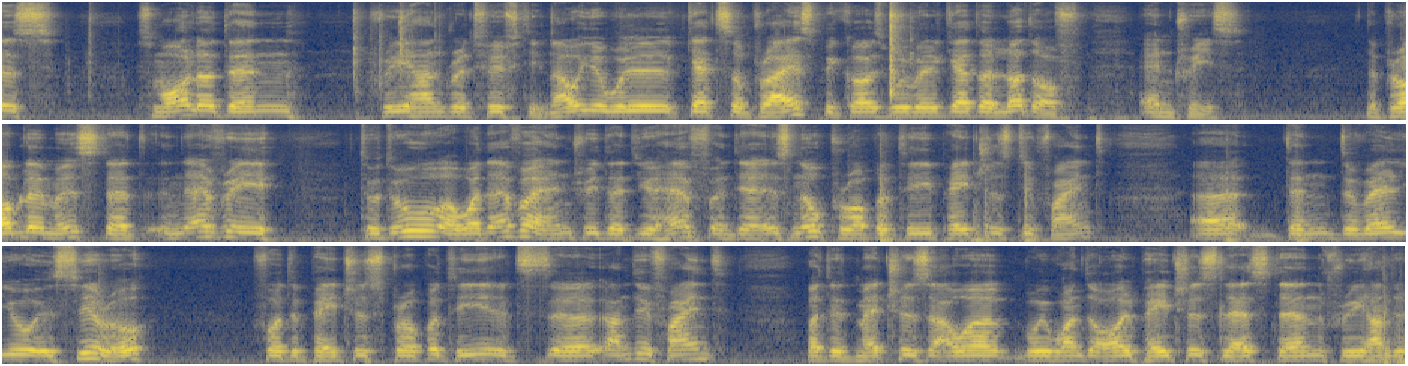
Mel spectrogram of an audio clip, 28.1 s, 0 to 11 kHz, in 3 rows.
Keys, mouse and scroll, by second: 0.0-1.3 typing, 2.4-3.4 typing, 6.2 Return.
